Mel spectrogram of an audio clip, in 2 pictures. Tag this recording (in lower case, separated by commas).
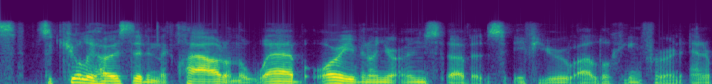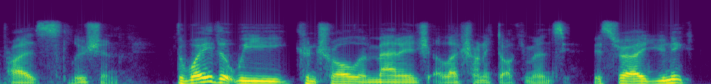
speech synthesizer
